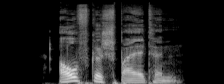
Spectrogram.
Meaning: past participle of aufspalten
- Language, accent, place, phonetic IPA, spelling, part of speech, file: German, Germany, Berlin, [ˈaʊ̯fɡəˌʃpaltn̩], aufgespalten, verb, De-aufgespalten.ogg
